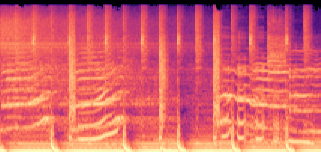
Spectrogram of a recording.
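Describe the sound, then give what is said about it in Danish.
A pop song chorus plays loudly on The Voice radio morning show, a sung vocal line gliding over sustained chords, steady bass and regular punchy drum hits roughly every half second. “For vi har tidligere talt om omkvædet, der lyder sådan her.”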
